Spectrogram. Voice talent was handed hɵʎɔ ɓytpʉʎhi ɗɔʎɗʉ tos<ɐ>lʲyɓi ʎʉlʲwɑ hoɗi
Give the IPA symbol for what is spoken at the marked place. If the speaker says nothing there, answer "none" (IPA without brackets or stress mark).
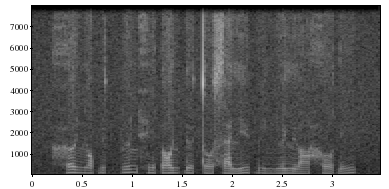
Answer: æ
